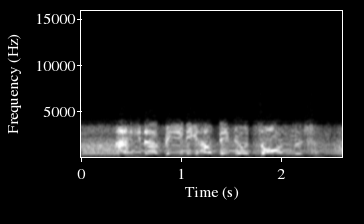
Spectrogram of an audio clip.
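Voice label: German player killed enemy mood high, speech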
